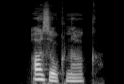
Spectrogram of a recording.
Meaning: dative plural of az
- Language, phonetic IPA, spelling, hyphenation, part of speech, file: Hungarian, [ˈɒzoknɒk], azoknak, azok‧nak, pronoun, Hu-azoknak.ogg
